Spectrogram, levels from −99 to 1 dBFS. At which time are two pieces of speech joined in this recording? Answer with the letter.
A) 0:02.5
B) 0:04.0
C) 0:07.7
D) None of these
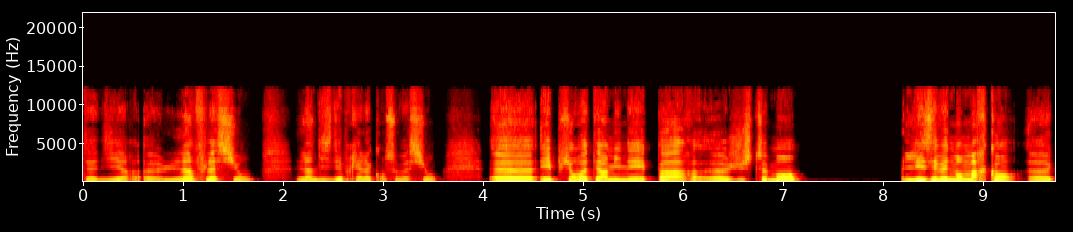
B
